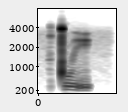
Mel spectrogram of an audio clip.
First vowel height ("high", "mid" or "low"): high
